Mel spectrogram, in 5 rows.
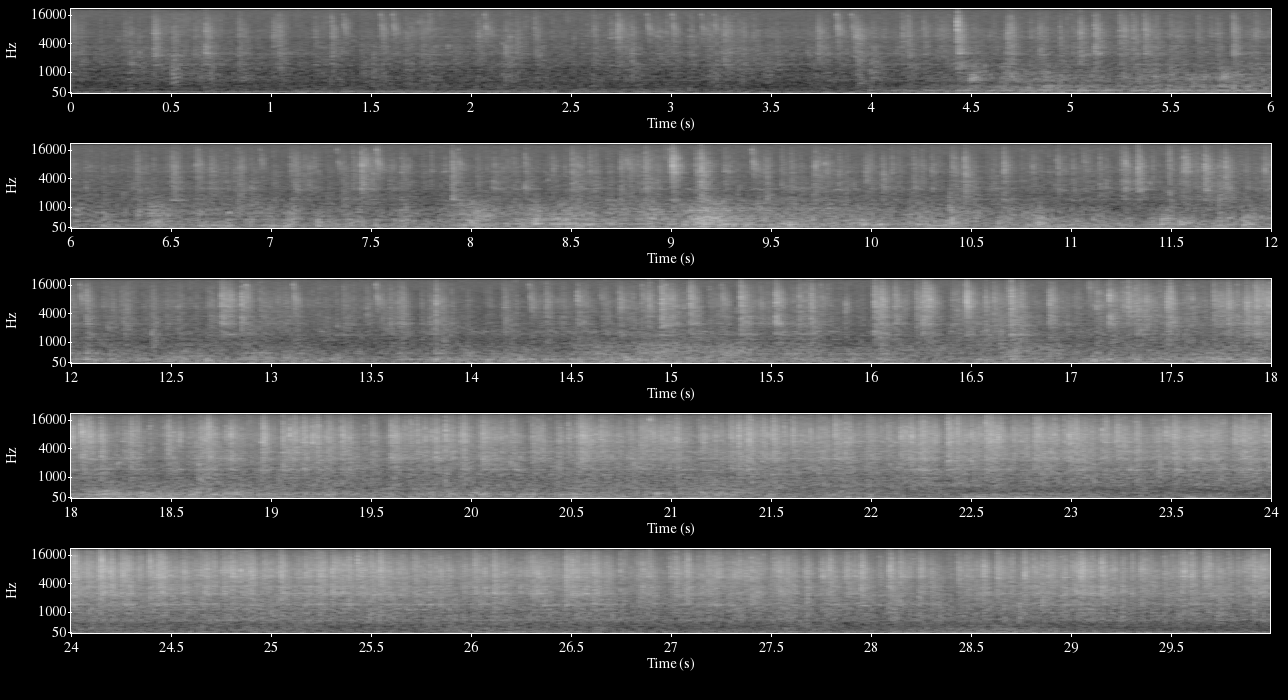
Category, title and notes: Sound effects > Natural elements and explosions
RAINMetl 32bF Approaching Storm Metal Roof Outdoors
Sound of an approaching storm, rain light to heavy on a metal roof, near and far thunder recorded from the outside so no echo or reverb of the rain on the metal roof recorded with a Zoom H6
